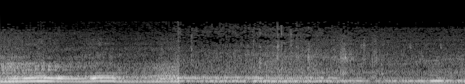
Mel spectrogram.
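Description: A Lamborghini sports car engine is started and roars loudly, its deep pitch swelling and dipping as it revs, with a sharp click partway through and a steady rumbling idle afterward.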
